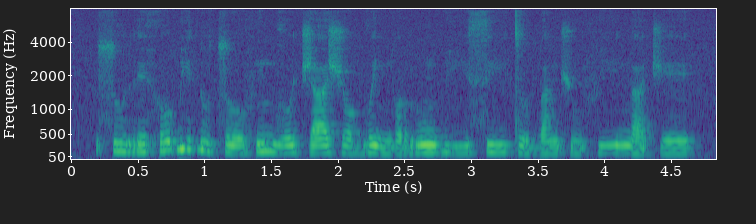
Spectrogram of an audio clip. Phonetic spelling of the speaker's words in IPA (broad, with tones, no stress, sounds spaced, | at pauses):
s u˨ r ɪ˨ h o˦ ɓ i˦ ɗ u˨ t͡s oː˨ f ĩ˦˨ m ɣ o˦˨ t͡ʃ aː˦ ʃ ɔ˨ ɡʷ e˦˨ ɲ ɔ˨ r w ũ˦ ɓ iː˨˦ s iː˦ t ʊ˨ b a˦ ŋ ʃ u˨ f iː˦ n a˨ t͡ʃ e˦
